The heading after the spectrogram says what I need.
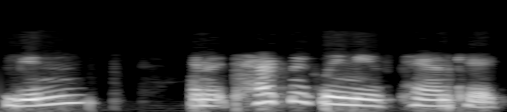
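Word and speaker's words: блин: that technically means pancake, I believe you pronounce it blin, and it technically means pancake, but it's usually used when somebody's like, "Ah, shit," Okay.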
